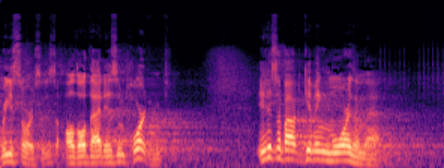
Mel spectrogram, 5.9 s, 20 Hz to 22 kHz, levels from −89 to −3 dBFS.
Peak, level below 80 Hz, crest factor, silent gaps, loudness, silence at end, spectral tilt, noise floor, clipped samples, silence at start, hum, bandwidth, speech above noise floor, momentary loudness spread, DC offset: 0 dBFS; -56 dBFS; 16 dB; none; -16 LUFS; 0.4 s; -6.5 dB/octave; -46 dBFS; under 0.1%; 0 s; none; 10.5 kHz; 30 dB; 17 LU; under 0.1%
